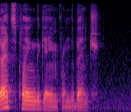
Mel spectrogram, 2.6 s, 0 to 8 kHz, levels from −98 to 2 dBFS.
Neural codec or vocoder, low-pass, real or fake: none; 7.2 kHz; real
